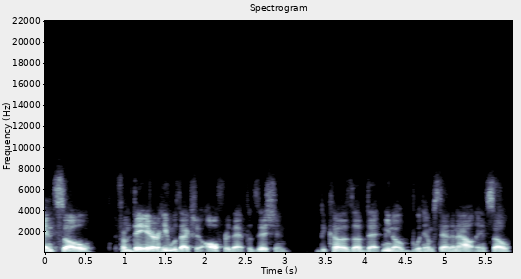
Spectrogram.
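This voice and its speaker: With an American accent, a man speaks fairly quickly in a fairly low pitch, keeping his intonation fairly even. It is an unremarkable speaking voice. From US South, Mississippi. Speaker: author and youth mentor. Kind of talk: interview.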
